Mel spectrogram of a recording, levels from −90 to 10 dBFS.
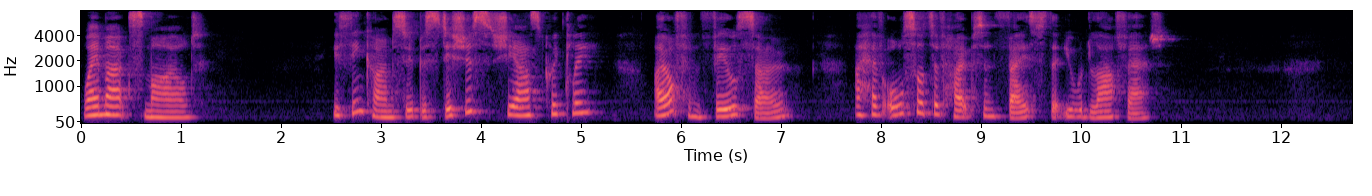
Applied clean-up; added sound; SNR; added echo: none; none; none; none.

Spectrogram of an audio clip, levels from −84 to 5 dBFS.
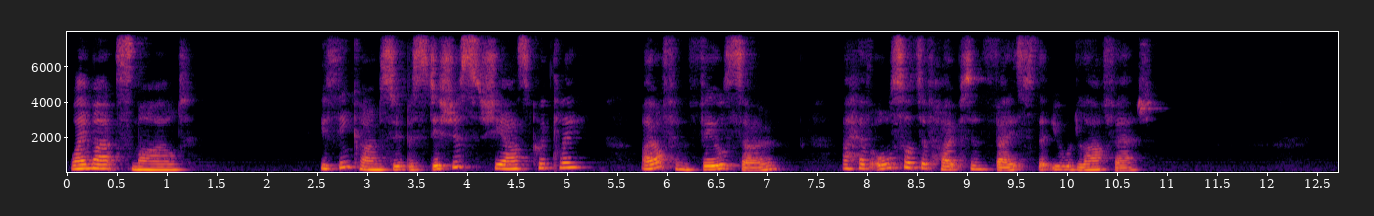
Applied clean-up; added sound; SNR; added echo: none; none; none; reverberation time 0.2 s.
